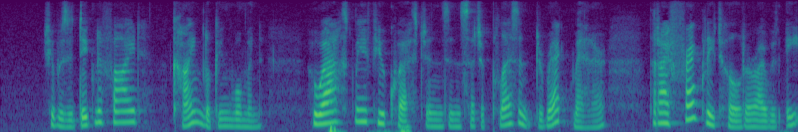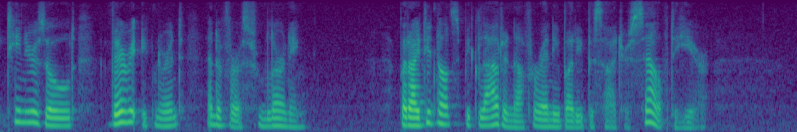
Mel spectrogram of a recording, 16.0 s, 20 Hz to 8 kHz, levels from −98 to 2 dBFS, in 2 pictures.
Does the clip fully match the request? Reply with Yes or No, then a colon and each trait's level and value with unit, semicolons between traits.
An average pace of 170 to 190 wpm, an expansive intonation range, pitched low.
No: average, 180 wpm; wide, 7.2 semitones; medium, 175 Hz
